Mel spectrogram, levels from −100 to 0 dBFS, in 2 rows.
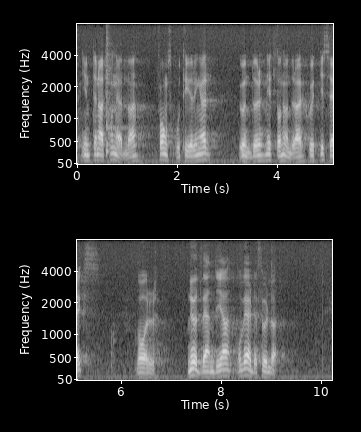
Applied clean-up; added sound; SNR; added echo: none; Dishes, pots, and pans; 17 dB; none.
